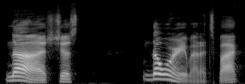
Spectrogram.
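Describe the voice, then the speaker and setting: A man's voice: mid-range voice, wildly swooping pitch, normal speed, pushed and bright, no room sound, clean studio sound, pitched above the performer's own voice, exaggerated voice. Man voicing a plain-spoken country pony mare. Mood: sheepish, tired. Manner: folksy, colloquial, plain-spoken. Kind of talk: audiobook character dialogue.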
